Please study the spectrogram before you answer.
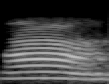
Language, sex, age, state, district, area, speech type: Maithili, female, 30-45, Bihar, Begusarai, rural, conversation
